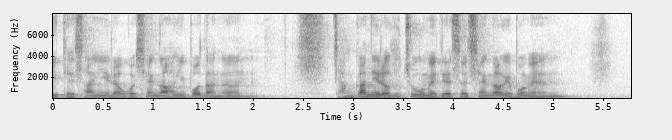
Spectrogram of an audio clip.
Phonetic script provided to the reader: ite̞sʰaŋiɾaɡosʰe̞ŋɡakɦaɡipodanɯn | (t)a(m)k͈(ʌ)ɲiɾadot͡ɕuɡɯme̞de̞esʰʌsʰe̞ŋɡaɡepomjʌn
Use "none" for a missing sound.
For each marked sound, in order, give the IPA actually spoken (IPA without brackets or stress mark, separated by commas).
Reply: t͡ɕ, ŋ, a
